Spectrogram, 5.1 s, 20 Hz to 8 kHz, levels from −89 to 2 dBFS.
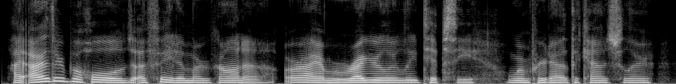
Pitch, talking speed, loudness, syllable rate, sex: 190 Hz, 175 wpm, -18 LUFS, 6.3 syllables/s, female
